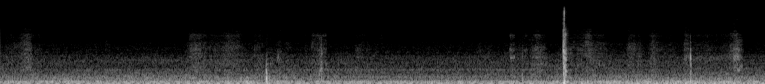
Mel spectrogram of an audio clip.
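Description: Steady low rumble of a fifth-generation Toyota 4Runner's 4.0-litre V6 idling at a standstill, heard from inside the cabin. Scattered light clicks and one sharp tap come about five and a half seconds in.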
